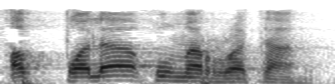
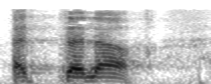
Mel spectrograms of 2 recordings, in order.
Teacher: الطاء مفخمة، لو رققناها تصير التاء التلاق، التلاق صارت من التلاقي، والطلاق صارت من التطليق، اختلف المعنى مجرد تفخيم وترقيق.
